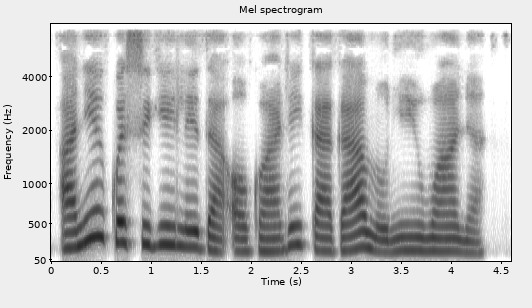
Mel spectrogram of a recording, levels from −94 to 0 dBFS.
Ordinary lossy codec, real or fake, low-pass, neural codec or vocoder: MP3, 64 kbps; fake; 7.2 kHz; codec, 24 kHz, 0.9 kbps, WavTokenizer, large speech release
